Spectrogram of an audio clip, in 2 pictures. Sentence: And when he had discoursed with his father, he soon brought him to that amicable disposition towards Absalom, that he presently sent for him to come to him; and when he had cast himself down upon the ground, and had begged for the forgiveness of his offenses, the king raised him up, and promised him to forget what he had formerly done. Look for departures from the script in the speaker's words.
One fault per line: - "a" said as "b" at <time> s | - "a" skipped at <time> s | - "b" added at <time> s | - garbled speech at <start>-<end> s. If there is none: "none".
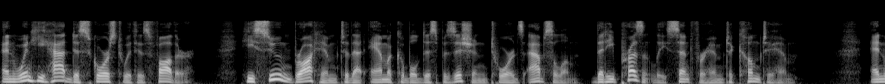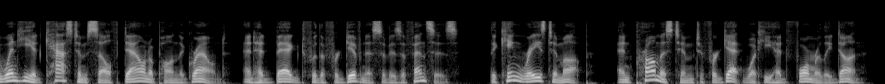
none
